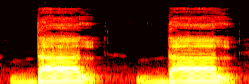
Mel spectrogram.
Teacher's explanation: জিহ্বার আগাটা সামনে 2টি দাঁতের আগাতে লাগাবেন, এই তার মতো করে।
